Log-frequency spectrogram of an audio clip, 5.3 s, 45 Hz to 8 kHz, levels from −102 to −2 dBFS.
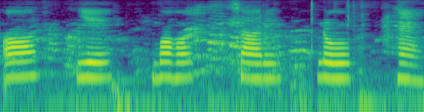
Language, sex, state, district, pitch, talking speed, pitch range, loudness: Hindi, female, Chandigarh, Chandigarh, 225 Hz, 70 wpm, 215-245 Hz, -16 LUFS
